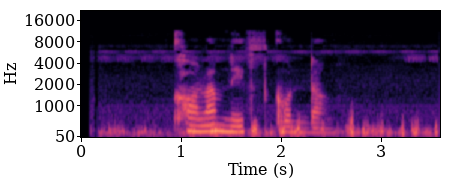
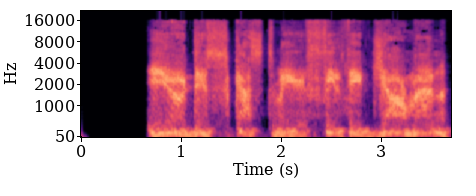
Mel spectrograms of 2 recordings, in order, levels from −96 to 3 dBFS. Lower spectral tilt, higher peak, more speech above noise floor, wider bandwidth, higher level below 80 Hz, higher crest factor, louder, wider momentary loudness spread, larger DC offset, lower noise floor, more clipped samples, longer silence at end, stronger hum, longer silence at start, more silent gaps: first, -6.5 dB/octave vs -2.5 dB/octave; second, -8 dBFS vs 0 dBFS; second, 23 dB vs over 76 dB; second, 11.5 kHz vs 17 kHz; second, -62 dBFS vs -32 dBFS; first, 22 dB vs 14 dB; second, -29 LUFS vs -11 LUFS; first, 24 LU vs 4 LU; neither; second, -49 dBFS vs under -90 dBFS; neither; about the same, 0 s vs 0 s; neither; second, 0.15 s vs 0.65 s; neither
